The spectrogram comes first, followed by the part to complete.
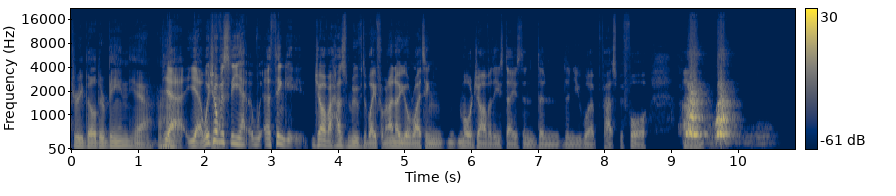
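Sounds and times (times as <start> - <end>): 
speech: 0.0 - 9.9
sharp loud dog barks: 9.2 - 10.2.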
